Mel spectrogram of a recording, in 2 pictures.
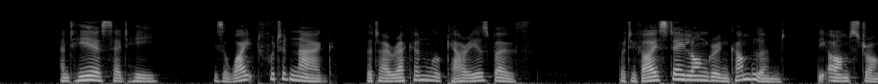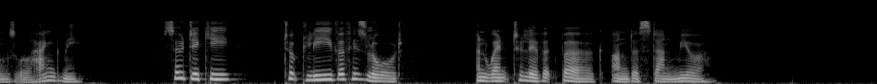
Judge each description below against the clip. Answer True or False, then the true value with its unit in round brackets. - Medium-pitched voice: True (160 Hz)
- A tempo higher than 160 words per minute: False (145 wpm)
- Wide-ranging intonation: True (6.5 semitones)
